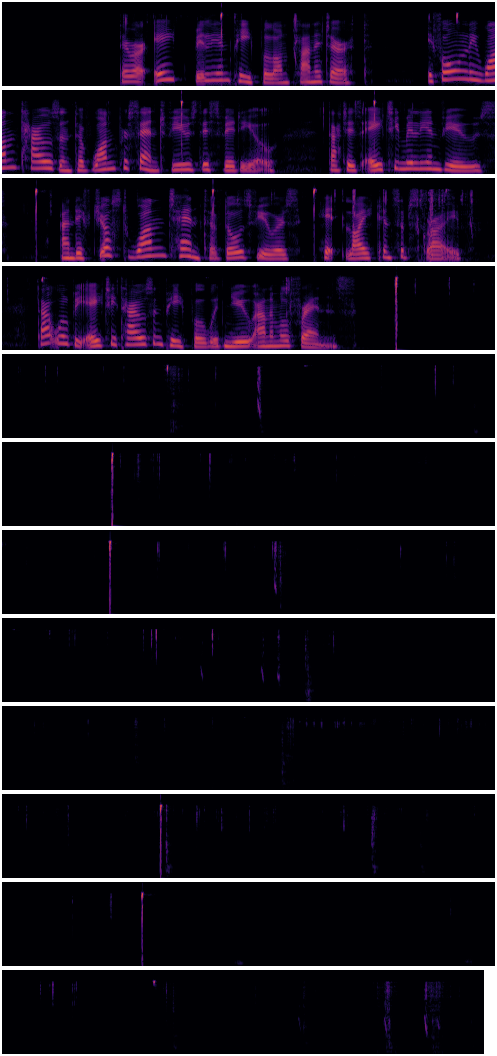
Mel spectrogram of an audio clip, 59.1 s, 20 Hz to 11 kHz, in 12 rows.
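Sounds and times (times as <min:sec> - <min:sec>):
birds clicking and ticking: 0:06.6 - 0:17.7.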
